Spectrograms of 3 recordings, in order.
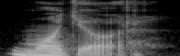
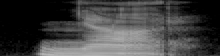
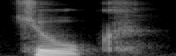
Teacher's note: Les quatre digrammes avec Y représentent des consonnes palatales.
